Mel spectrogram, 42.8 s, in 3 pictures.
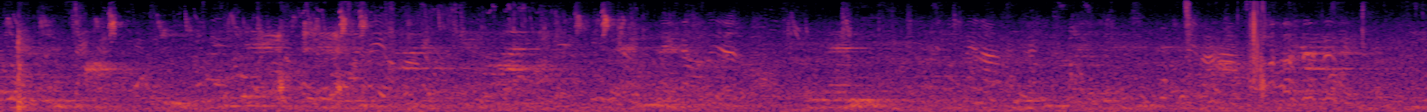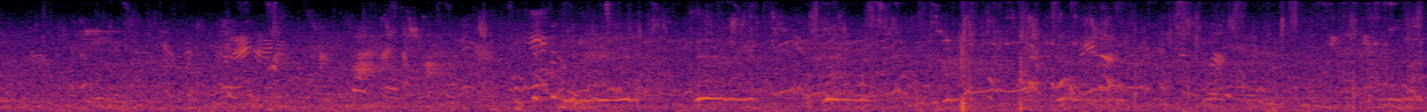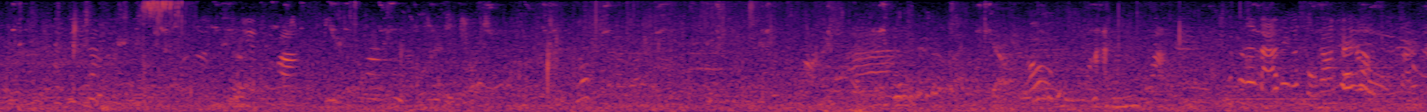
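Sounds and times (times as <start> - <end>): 
murmur of many voices at Ditan in Beijing: 0.0 - 42.7.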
